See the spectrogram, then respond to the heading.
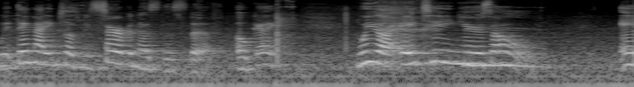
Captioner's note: none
